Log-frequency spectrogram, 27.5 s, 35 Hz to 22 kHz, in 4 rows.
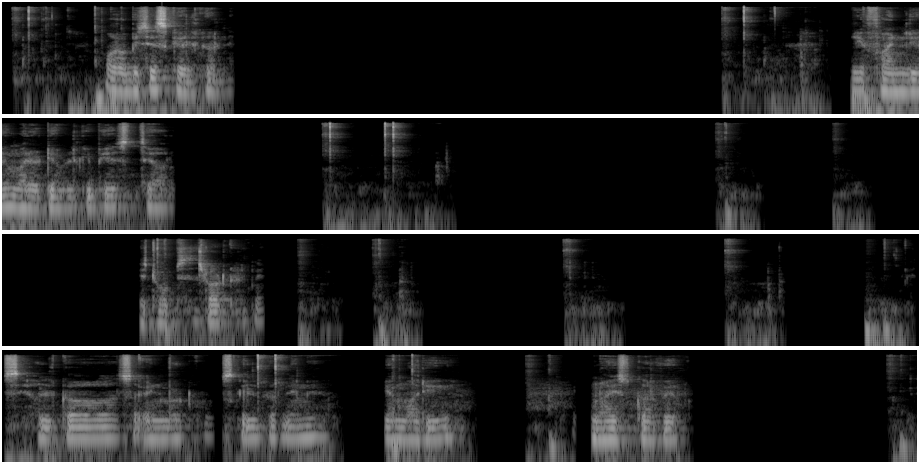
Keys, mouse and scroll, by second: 9.7 click, 10.6-11.4 scroll down 4, 11.4-15.2 shift+middle drag, 15.2-15.9 scroll up 4, 15.9 shift+middle click, 16.7 scroll up 2, 17.9 click, 20.1 s, 23.1 scroll down 1, 23.6-26.7 shift+middle drag, 26.8-27.5 shift+middle drag.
